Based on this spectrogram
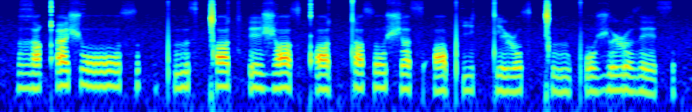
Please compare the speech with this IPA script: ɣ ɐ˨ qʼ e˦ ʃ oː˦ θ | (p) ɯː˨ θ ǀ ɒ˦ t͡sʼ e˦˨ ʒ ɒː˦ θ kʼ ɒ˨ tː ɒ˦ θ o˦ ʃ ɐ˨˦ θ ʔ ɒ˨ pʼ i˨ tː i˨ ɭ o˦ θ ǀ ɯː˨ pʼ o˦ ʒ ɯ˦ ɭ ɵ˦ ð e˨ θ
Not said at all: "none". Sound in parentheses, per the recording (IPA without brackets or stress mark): pʼ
